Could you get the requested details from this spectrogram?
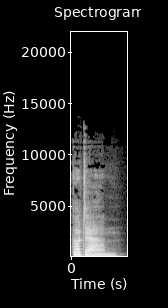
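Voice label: "goddamn", British English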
